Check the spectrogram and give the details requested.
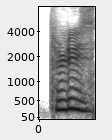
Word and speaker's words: plus: So we pronounce the final S like a Z together with the following word with the vowel sound as if it was one single word. So, plus entendre.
